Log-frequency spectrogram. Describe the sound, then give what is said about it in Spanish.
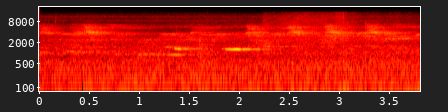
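Faint, scattered bird chirps and calls in a lush green forest of firs and beeches, along wooden boardwalk trails, over a soft background hum, with no one talking. “Son unas pasarelas de madera forman unos senderos y comenzamos a ver a nuestro alrededor todo verde y a escuchar los pájaros.”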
